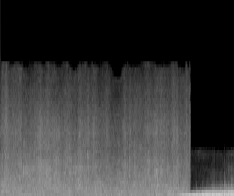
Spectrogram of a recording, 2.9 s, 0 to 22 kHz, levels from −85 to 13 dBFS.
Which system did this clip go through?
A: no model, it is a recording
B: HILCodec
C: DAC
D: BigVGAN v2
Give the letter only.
C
